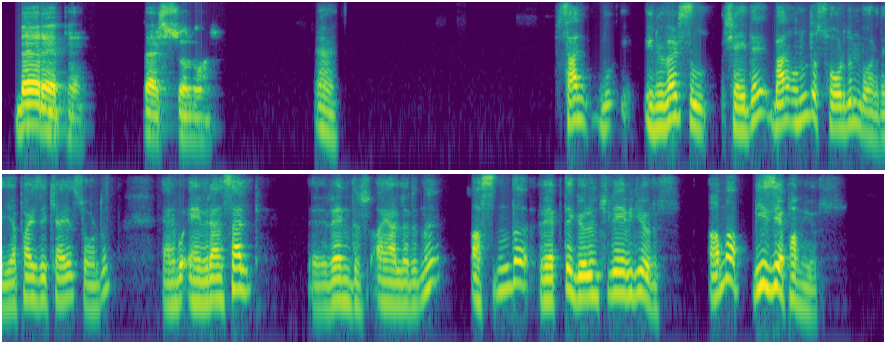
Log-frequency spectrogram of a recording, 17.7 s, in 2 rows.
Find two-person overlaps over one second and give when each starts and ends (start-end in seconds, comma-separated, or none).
none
